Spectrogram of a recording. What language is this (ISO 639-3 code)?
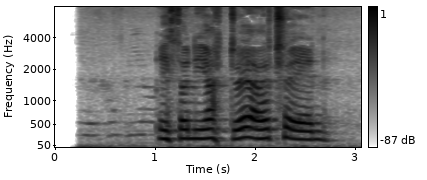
cym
